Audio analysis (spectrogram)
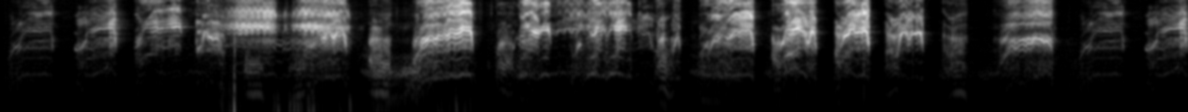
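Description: A young Duroc piglet on a small pig farm in County Monaghan grunts and squeals in a rapid string of loud bursts, high-pitched squeals mixed with lower snorting grunts, with only brief gaps between them.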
